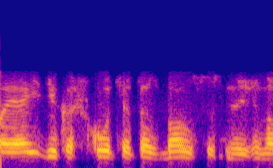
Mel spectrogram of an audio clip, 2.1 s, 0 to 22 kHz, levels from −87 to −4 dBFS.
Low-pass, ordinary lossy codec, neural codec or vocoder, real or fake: 3.6 kHz; Opus, 16 kbps; none; real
